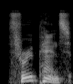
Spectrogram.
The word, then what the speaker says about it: thrippence: The thrippence coin often pronounced through pence or through pony bit was worth 180th of a pound.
